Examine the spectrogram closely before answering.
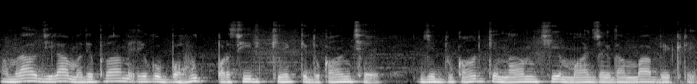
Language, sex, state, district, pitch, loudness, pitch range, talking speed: Maithili, male, Bihar, Madhepura, 120 Hz, -13 LUFS, 110-125 Hz, 180 wpm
